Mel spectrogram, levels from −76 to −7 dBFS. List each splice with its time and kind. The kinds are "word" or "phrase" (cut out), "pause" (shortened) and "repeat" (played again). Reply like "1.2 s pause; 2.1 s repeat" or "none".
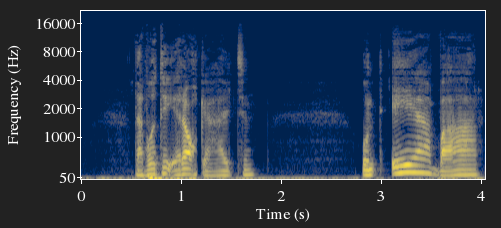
1.2 s word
